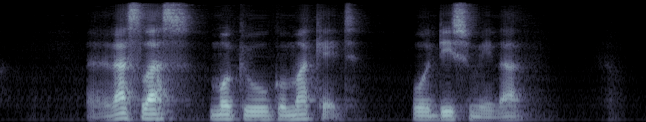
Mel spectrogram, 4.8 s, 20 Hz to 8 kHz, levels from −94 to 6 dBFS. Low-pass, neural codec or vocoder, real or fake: 7.2 kHz; codec, 16 kHz, 0.2 kbps, FocalCodec; fake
